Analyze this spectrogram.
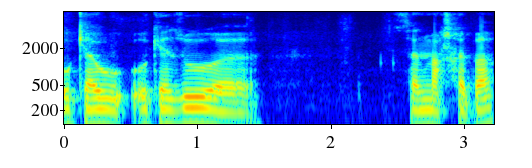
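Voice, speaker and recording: A man speaks in a fairly low pitch at a fairly slow pace. His intonation is flat and monotone, and the recording is very clean with a silent background. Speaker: YouTuber. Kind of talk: tutorial. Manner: hesitant.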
